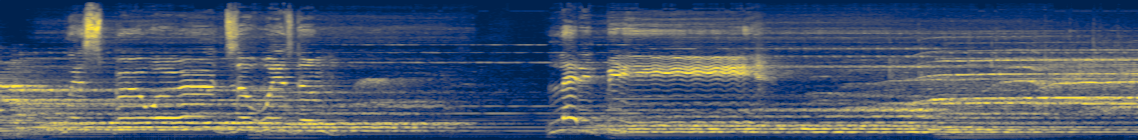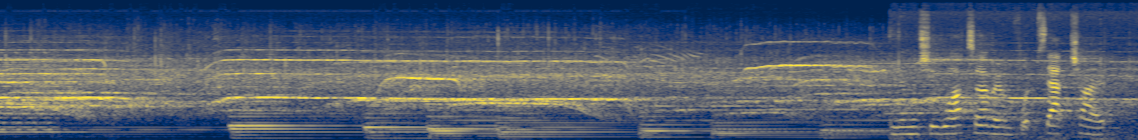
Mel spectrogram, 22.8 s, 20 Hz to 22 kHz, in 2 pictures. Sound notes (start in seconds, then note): 8.3 audience cheers; 13.7 gentle piano music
